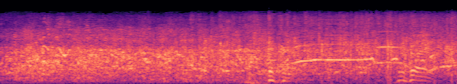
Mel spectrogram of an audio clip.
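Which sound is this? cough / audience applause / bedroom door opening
audience applause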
